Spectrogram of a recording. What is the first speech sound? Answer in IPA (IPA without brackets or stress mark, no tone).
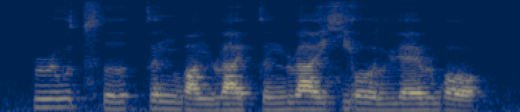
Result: ɻ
